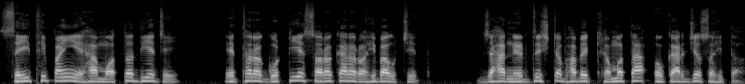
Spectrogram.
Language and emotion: Odia, neutral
